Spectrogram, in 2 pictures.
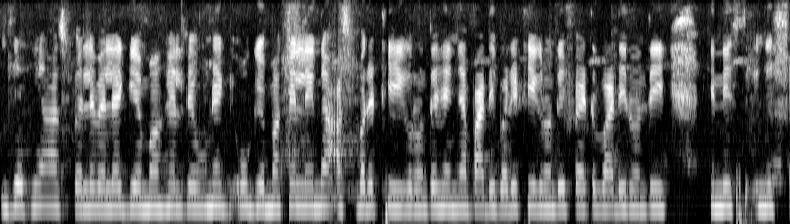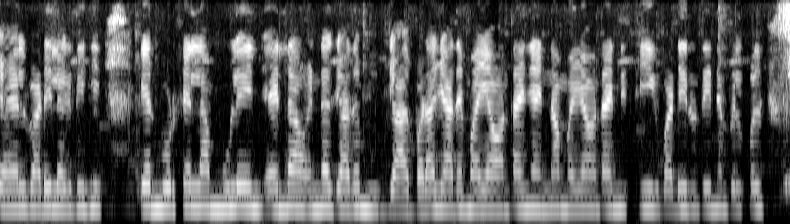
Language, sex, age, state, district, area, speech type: Dogri, female, 18-30, Jammu and Kashmir, Reasi, rural, spontaneous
